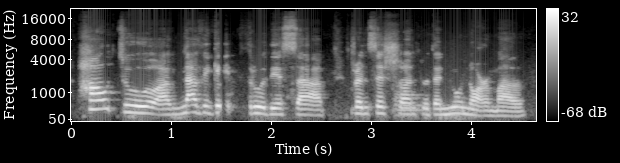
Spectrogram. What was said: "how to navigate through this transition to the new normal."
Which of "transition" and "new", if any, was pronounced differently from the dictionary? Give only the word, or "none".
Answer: transition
